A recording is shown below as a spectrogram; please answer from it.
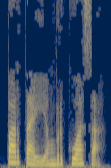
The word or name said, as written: partai yang berkuasa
